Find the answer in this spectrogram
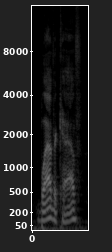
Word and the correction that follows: Blaviken: Blavikov? – Blaviken. – Blaviken.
